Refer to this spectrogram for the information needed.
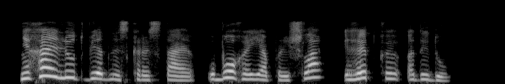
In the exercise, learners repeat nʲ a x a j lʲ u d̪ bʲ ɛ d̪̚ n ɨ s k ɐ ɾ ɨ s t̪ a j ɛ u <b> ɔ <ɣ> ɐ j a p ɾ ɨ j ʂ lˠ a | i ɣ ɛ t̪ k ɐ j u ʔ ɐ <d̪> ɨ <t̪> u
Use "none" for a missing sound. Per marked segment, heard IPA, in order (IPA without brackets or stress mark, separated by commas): b, ɣ, d̪, d̪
